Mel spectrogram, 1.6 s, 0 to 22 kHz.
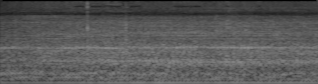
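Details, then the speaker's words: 1995 Tempstar air conditioner with Universal fan motor and Copeland reciprocating compressor, first spring startup before cleaning: steady, even low hum from compressor and fan with no knocking, rattling or squeal; fires up with no problem and runs fine. "Yep, she fires up. Fires up with no problem."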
